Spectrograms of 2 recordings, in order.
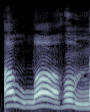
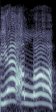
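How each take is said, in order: First: اللهم stretched very slowly, low and hushed; slow drawn-out Allahumma. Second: Said in the usual way. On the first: Shown as a demonstration. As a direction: draw out اللهم slowly and deep. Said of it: "فأصبحنا نقول". (نطق اللهم ببطء شديد وبصوت منخفض) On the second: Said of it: "لأننا حينما نقول".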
